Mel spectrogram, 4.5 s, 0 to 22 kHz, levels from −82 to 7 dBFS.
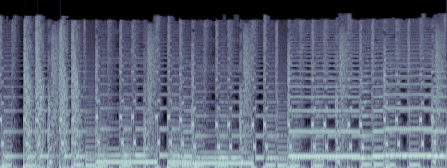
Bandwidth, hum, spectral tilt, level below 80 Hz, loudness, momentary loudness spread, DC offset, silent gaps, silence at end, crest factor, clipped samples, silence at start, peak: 15.5 kHz; none; -4 dB/octave; -22 dBFS; -12 LUFS; 2 LU; under 0.1%; none; 0 s; 12 dB; under 0.1%; 0 s; 0 dBFS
